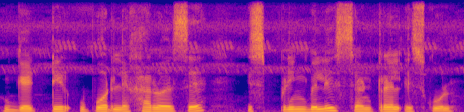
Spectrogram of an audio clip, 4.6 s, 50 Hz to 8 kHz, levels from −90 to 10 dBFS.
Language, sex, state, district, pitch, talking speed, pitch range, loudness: Bengali, male, Assam, Hailakandi, 135 Hz, 115 wpm, 120-140 Hz, -15 LUFS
